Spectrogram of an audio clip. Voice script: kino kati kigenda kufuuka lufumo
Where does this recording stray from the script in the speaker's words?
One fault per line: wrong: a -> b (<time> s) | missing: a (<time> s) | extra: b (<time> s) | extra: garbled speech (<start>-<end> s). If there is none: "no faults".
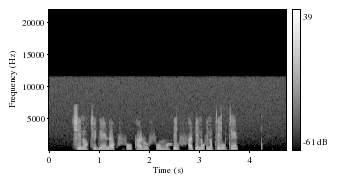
missing: kati (0.7 s)
extra: garbled speech (2.5-3.8 s)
